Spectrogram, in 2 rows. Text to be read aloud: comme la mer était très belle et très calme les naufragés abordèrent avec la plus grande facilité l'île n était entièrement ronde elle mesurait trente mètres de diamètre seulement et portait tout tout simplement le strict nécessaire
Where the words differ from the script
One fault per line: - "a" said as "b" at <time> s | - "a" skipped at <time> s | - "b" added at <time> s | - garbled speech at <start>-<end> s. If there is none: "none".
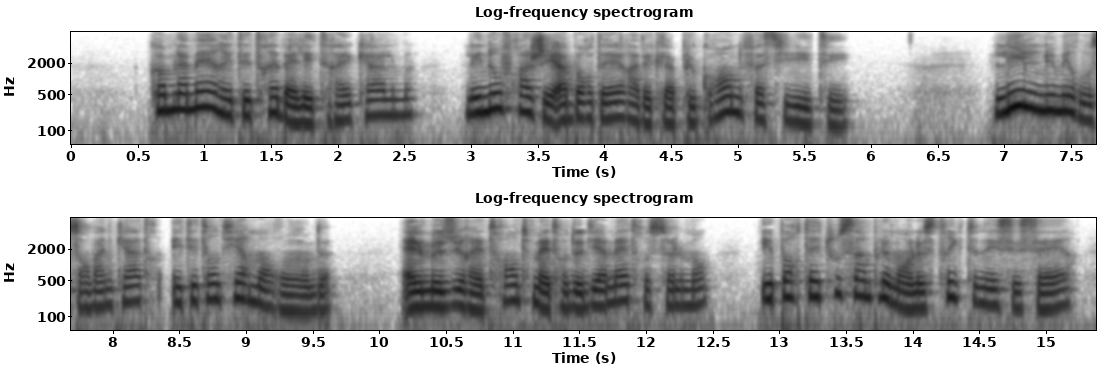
- "tout" skipped at 13.5 s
